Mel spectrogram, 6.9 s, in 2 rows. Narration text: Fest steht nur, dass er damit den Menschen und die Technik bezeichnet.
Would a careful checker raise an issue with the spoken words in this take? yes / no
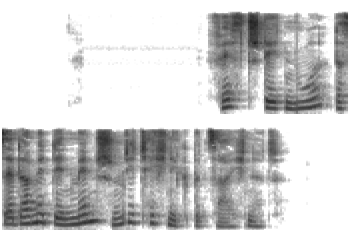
yes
